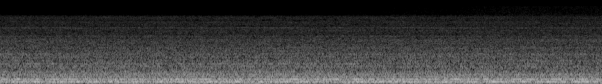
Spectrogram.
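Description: Steady in-flight cabin noise of a Cirrus SF50 Vision Jet: a constant rush of air and engine noise from its single Williams FJ33 turbofan, with a steady low hum underneath.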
